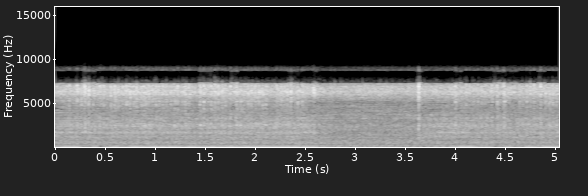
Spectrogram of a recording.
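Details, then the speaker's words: C4 Corvette during R12-to-R134a A/C recharge: even steady whoosh and low hum, no rattle; radiator fan finally switched on and pulled high-side pressure down. Fan should have come on anyway; engine not warm enough. "well the fan turned on pulling it down there we go good deal okay that's what we needed with that fan"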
